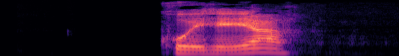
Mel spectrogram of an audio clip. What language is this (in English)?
Min Nan Chinese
